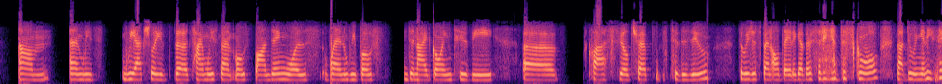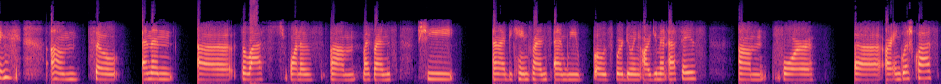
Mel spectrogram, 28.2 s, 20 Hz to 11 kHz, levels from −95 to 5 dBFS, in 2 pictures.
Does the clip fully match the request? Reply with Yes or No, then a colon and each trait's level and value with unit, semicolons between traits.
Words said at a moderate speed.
Yes: average, 150 wpm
